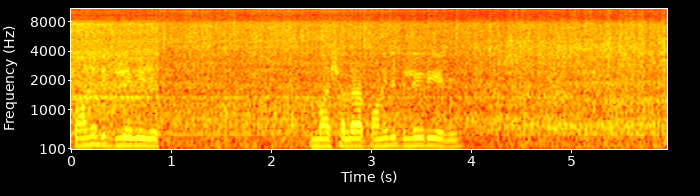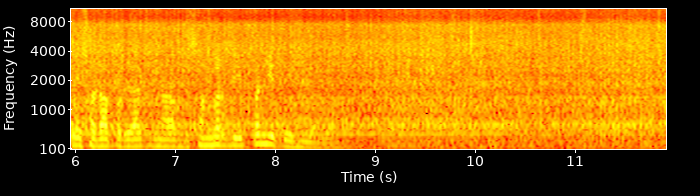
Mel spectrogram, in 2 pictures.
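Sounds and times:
water gushing and splashing: 0.0s - 11.9s.

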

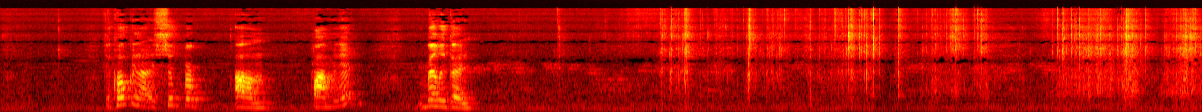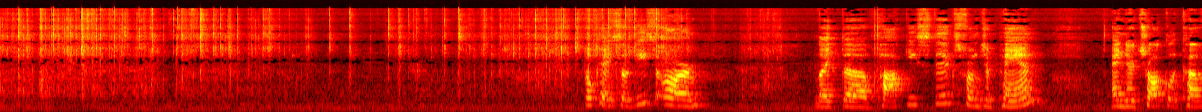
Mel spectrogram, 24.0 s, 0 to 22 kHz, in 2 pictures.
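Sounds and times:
wafer cookie crunching: 5.5s - 21.1s.

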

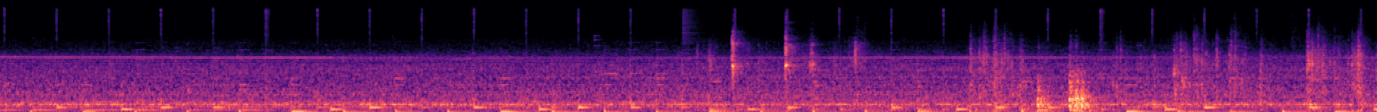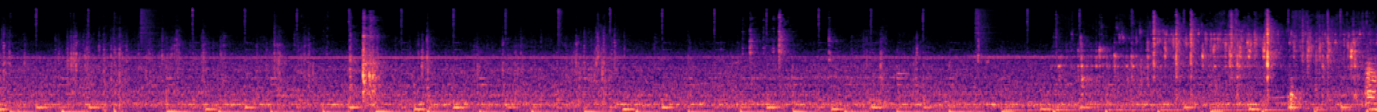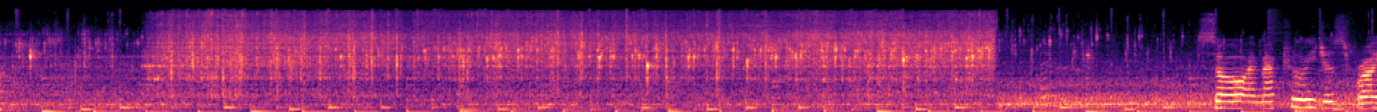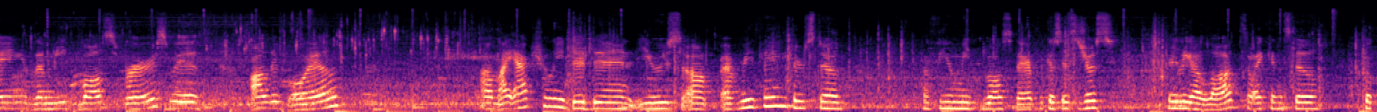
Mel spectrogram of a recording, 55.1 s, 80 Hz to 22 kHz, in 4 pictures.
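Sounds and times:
background music with steady beat: 0.0s - 55.0s
food frying in hot oil: 24.4s - 39.7s, 41.2s - 46.3s.

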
